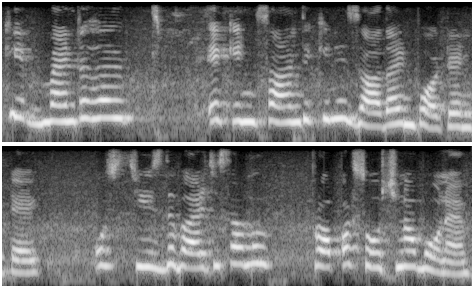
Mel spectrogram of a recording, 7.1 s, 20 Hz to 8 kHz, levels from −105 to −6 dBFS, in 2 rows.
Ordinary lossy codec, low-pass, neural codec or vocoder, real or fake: none; 7.2 kHz; none; real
